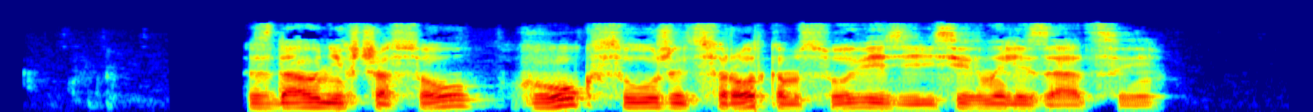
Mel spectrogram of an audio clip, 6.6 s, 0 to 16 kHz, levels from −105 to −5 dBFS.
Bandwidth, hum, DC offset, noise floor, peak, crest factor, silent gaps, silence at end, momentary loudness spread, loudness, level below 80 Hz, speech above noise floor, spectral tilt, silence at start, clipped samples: 8 kHz; none; under 0.1%; under -90 dBFS; -2 dBFS; 18 dB; none; 0.8 s; 12 LU; -18 LUFS; -56 dBFS; over 72 dB; -5 dB/octave; 1.25 s; under 0.1%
